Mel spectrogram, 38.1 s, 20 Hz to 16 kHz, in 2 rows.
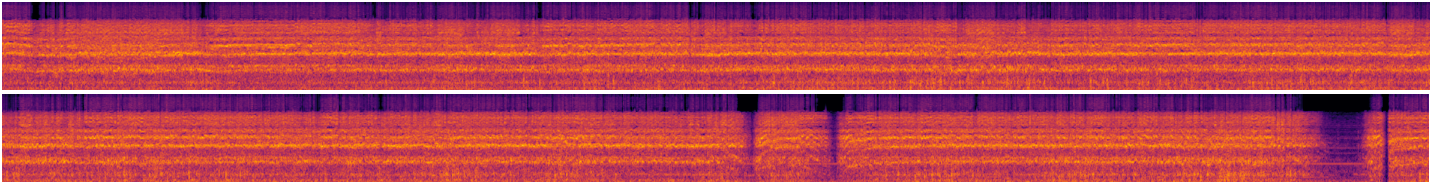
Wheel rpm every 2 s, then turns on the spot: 210, 220, 230, 220, 230, 230, 220, 230, 230, 230, 220, 230, 230, 230, 150, 180, 240, 220, 100.
none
